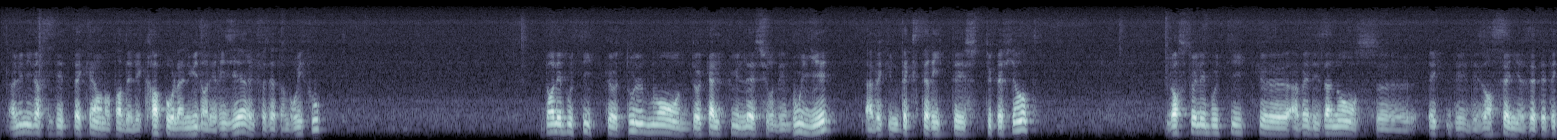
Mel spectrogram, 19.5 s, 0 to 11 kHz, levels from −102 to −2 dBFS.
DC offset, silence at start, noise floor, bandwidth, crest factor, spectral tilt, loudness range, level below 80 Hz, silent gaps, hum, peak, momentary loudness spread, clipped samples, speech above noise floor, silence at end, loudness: under 0.1%; 0.1 s; -58 dBFS; 8.6 kHz; 22 dB; -7.5 dB/octave; 6 LU; under -90 dBFS; none; none; -2 dBFS; 13 LU; under 0.1%; 33 dB; 0 s; -25 LUFS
